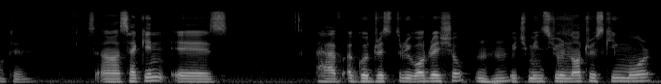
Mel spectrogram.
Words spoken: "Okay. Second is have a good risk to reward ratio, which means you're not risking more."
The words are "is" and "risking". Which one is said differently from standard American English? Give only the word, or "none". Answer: none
